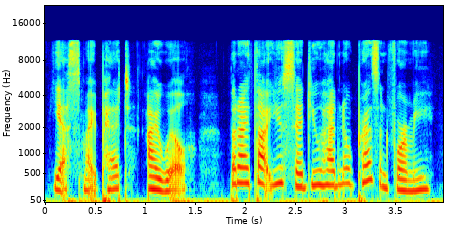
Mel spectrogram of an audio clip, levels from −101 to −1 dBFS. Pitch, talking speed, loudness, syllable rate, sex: 250 Hz, 240 wpm, -19 LUFS, 5.0 syllables/s, female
